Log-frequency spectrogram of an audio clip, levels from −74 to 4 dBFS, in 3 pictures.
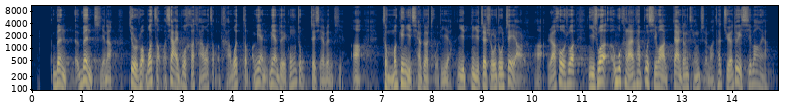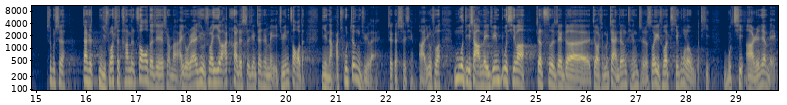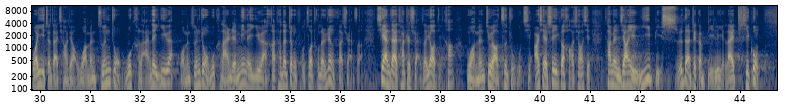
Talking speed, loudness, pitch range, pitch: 315 characters per minute, -23 LUFS, 110-145 Hz, 130 Hz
